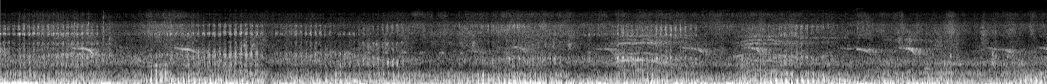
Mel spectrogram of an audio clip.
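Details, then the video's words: Male cat purrs loudly while eating, a steady deep rumble filling the low range throughout, with faint, brief, rising chirps in the background. "Male cat that purrs loudly even while eating"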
